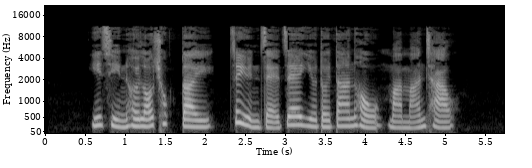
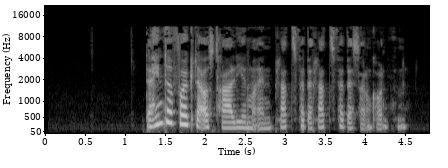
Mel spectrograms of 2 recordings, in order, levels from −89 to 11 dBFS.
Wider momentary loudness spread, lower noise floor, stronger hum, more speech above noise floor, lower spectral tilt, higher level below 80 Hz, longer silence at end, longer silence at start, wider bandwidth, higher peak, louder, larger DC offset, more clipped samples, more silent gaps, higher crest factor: second, 6 LU vs 17 LU; first, -74 dBFS vs -68 dBFS; neither; first, 53 dB vs 47 dB; about the same, -4 dB/octave vs -4.5 dB/octave; about the same, -62 dBFS vs -60 dBFS; first, 0.65 s vs 0.3 s; second, 0.6 s vs 1.25 s; about the same, 11.5 kHz vs 11.5 kHz; about the same, -4 dBFS vs -2 dBFS; about the same, -21 LUFS vs -20 LUFS; neither; neither; neither; about the same, 18 dB vs 18 dB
